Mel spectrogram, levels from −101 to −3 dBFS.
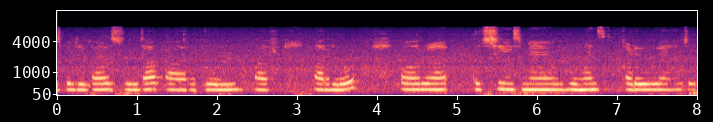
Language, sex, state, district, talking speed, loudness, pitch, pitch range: Hindi, female, Uttar Pradesh, Shamli, 95 wpm, -13 LUFS, 250 Hz, 245-255 Hz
